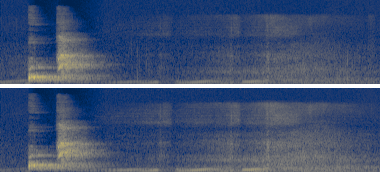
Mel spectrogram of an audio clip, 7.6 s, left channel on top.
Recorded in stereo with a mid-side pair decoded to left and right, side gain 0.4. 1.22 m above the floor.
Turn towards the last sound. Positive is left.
turn(degrees=-15)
